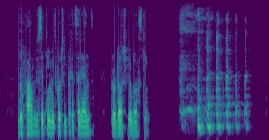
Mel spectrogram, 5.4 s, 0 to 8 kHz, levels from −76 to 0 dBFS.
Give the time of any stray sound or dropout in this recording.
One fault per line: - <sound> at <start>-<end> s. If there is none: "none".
- laugh at 3.6-5.1 s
